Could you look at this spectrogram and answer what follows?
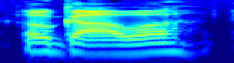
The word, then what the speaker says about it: Ogawa: Ogawa, and it's Seiji.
